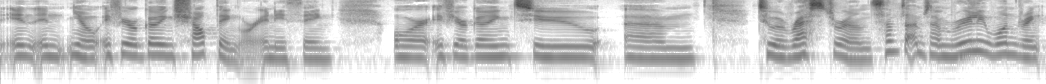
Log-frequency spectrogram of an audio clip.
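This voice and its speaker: A woman's voice: medium pitch, a little mellow. A woman from the Netherlands with a Dutch accent, hosting a solo podcast and talking through sales tips in a chatty, enthusiastic way with many fillers and restarts. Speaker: podcast host and sales coach.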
